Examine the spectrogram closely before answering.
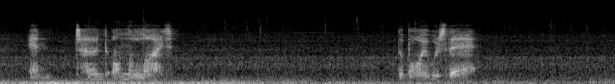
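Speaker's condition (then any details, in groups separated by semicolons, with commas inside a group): No condition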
